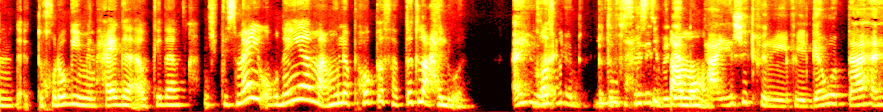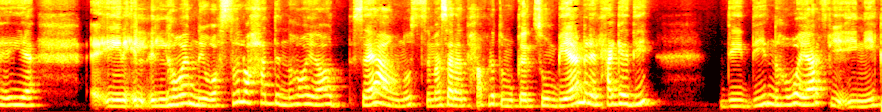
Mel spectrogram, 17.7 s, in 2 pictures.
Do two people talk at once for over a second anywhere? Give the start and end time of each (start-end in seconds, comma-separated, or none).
5.4-7.2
